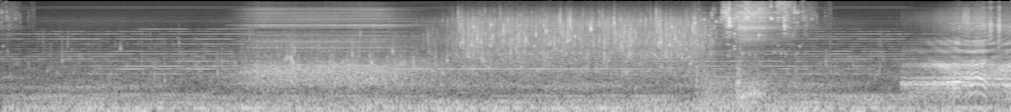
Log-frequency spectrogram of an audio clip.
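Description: A boat crossing a river in the video game Broken Sword: The Sleeping Dragon: a steady loud low rumble of engine and water runs throughout, with sloshing and splashing swells layered on top in the middle and near the end.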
